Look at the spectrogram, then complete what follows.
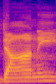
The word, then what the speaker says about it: Donnie: name is donnie it's pronounced donny even though it looks like danny i just want to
